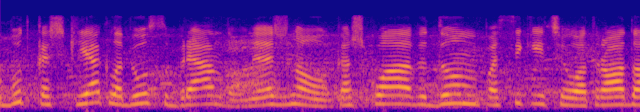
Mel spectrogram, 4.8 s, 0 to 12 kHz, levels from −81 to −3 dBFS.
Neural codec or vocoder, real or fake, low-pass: none; real; 7.2 kHz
